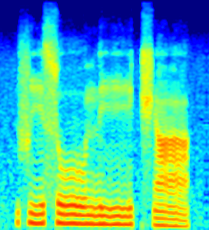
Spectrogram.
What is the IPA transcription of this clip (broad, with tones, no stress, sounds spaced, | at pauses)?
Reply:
f i˨ s uː˨ n iː˨ t͡ʃ ã˨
